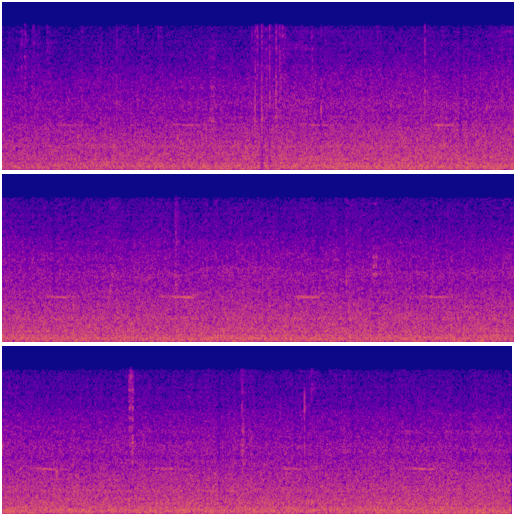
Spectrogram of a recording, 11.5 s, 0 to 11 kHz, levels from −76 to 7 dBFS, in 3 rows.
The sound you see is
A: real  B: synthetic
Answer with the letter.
B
